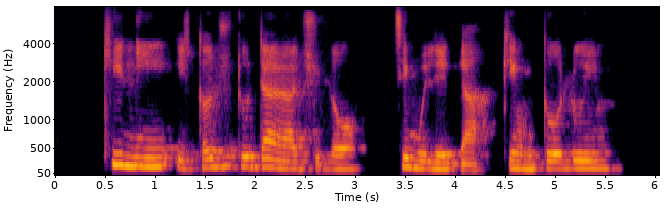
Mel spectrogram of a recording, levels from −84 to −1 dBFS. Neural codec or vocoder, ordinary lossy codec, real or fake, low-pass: codec, 16 kHz, 2 kbps, X-Codec, HuBERT features, trained on general audio; none; fake; none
